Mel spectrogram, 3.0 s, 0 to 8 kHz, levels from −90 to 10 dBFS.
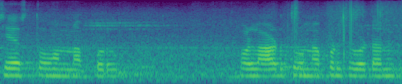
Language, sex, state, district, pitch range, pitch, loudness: Telugu, female, Andhra Pradesh, Srikakulam, 200-210 Hz, 200 Hz, -18 LUFS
